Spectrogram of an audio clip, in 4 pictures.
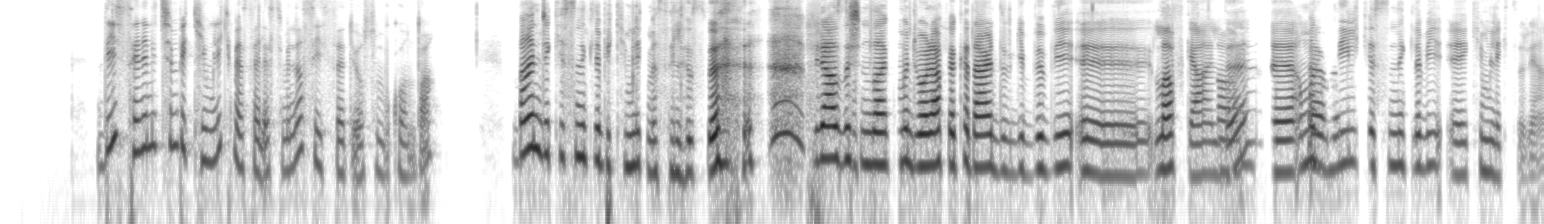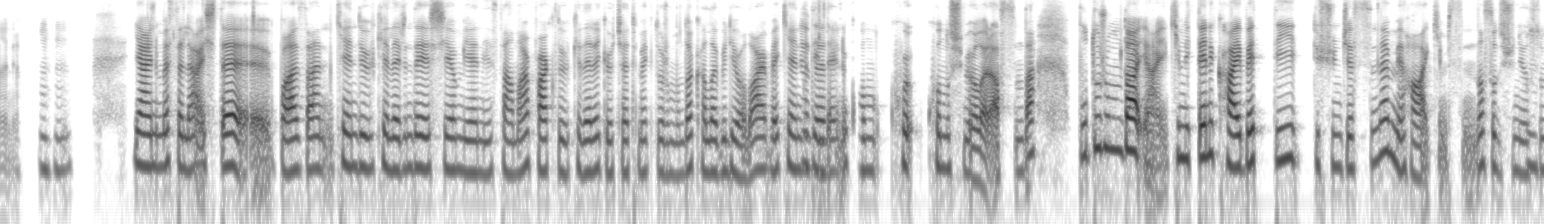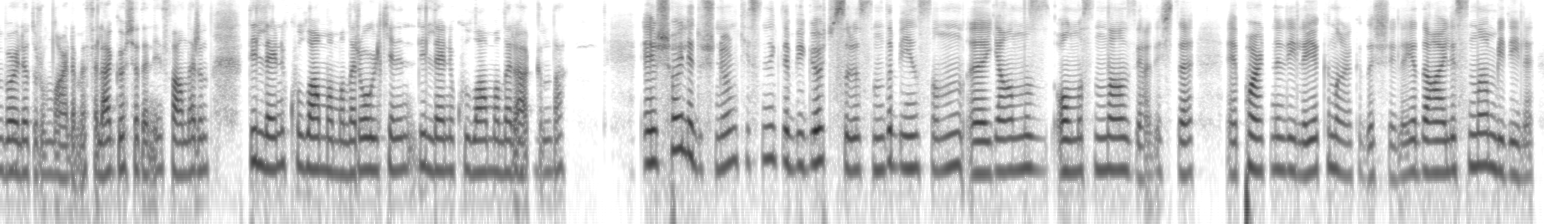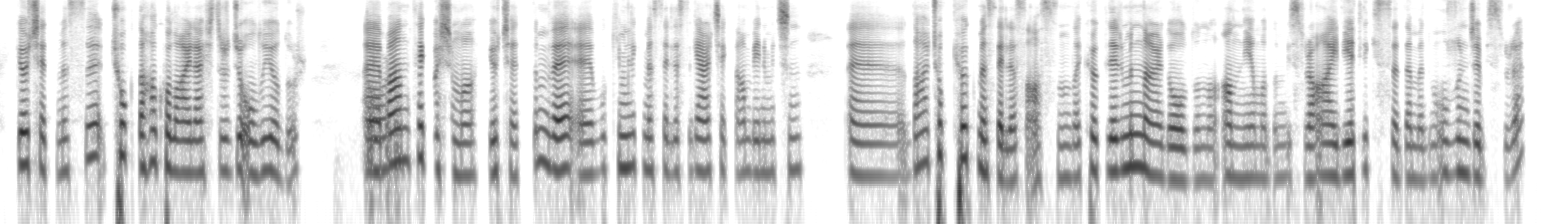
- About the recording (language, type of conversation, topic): Turkish, podcast, Dil senin için bir kimlik meselesi mi; bu konuda nasıl hissediyorsun?
- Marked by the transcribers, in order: other background noise; tapping; laughing while speaking: "meselesi"; chuckle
